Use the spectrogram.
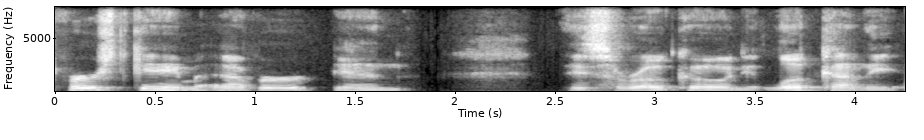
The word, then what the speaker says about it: Siroco: and bad things about the sirocco or siraco which i think is probably actually how you pronounce it if you watch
